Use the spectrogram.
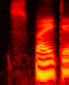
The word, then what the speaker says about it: Spica: Spica is pronounced like speaker. Okay, so Spica.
